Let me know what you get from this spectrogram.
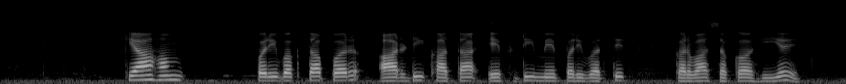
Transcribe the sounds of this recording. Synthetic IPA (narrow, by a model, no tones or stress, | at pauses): kjaːɦɐm | pɐɾɪʋəkʰt̪apɐɾ | aːɾɖikʰaːt̪aeːfʰɖimẽpɐɾɪʋəɾt̪ɪt̪ | kɐɾʋasɐkaɦieː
